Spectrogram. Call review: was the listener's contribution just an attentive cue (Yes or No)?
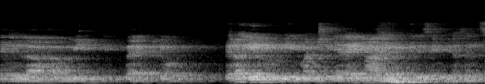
Yes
